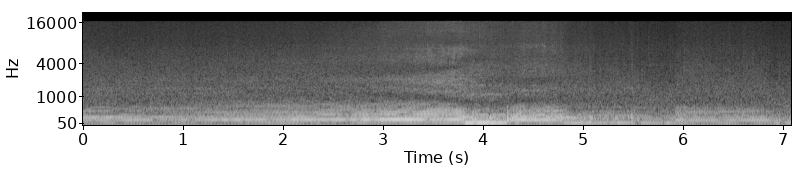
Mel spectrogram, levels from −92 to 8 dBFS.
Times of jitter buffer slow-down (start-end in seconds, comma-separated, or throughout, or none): none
